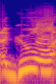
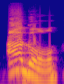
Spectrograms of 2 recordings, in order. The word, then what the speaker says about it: Agul: I kept fucking throwing X8 in his face and like apparently, Ichi accidentally pronounced Ultraman Agul as Ultraman Ogle or Eagle. – Eagle. – How the fuck was I supposed to know? – There's a U in there.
